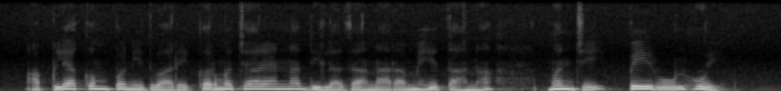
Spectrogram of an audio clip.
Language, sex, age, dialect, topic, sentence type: Marathi, female, 25-30, Northern Konkan, banking, statement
